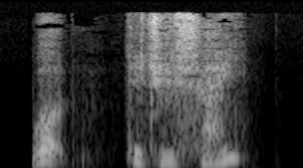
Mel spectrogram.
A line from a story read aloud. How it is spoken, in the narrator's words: I asked her as gently as I could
